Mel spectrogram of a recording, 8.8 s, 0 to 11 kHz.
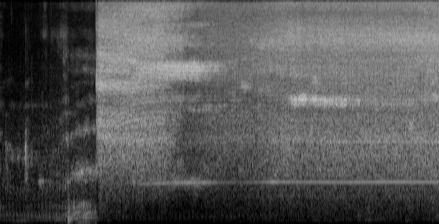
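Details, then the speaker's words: Angle grinder after bearing and gearbox replacement and tightening of its four screws; before repair it was noisy and wandered 5–10 mm when cutting: now spins up into a steady high whine with no rattle, a little quieter, running normally. "तो आप लोग दोस्तों देख सकते हैं पहले से एकदम आवाज थोड़ा कम हो गया है"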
